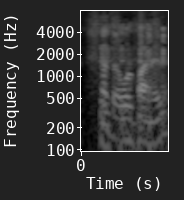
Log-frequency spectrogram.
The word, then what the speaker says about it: Kantar Worldpanel: Estamos hablando con Managing Director del Cono Sur de Kantar Worldpanel. ¿Lo dije bien? – Kantar Worldpanel, está bien.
